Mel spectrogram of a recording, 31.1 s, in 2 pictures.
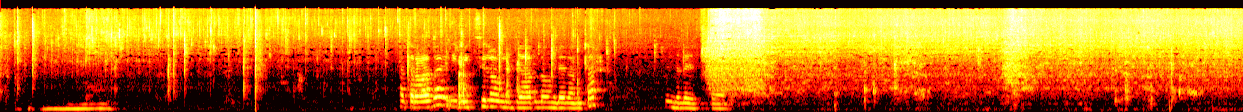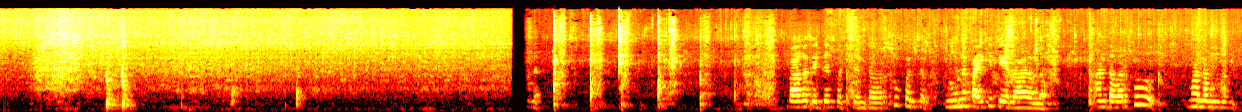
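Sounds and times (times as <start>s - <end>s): paste sizzling in hot oil: 0.0s - 31.0s
spatula scraping and tapping pan: 10.4s - 11.6s, 22.4s - 31.0s.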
